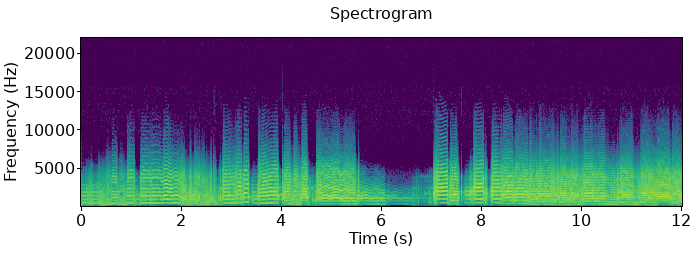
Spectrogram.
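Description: Electric guitar played through a pedalboard with a distorted tone: single-note lead lines with string bends and wide vibrato, a short break about six seconds in, then more notes.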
